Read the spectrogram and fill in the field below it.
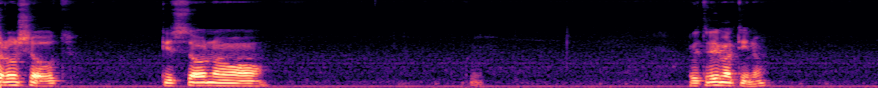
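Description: An elderly man speaks calmly and close by, in short bursts with long pauses.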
